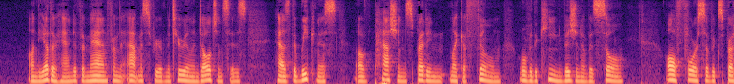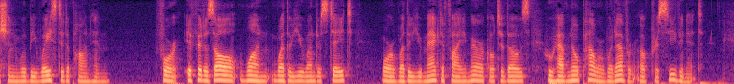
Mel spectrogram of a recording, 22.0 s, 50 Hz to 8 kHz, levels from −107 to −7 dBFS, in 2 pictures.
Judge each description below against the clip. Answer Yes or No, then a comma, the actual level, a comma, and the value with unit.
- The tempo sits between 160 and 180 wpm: Yes, average, 170 wpm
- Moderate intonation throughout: No, narrow, 2.2 semitones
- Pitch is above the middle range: No, low, 125 Hz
